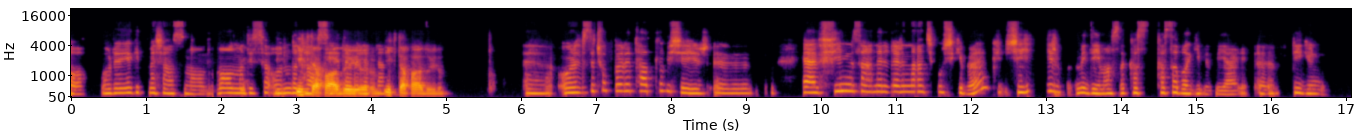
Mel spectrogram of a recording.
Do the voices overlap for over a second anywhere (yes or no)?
yes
